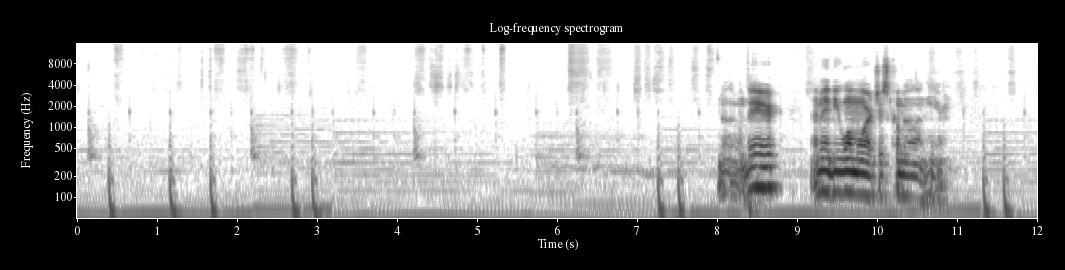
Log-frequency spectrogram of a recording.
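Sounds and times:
marker scratching on paper: 0.0s - 8.4s, 10.5s - 12.0s.

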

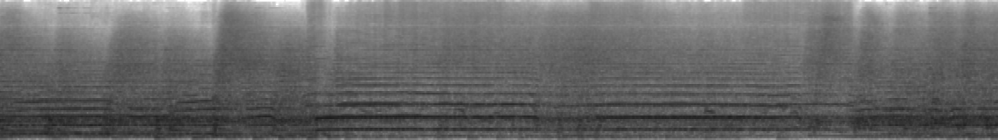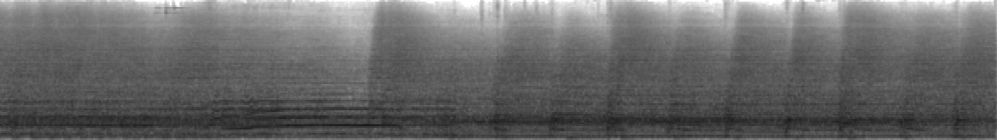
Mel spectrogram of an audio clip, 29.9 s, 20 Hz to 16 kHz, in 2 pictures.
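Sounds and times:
cymbal crashes: 0.0s - 29.9s
horns holding long notes: 0.0s - 29.9s.

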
